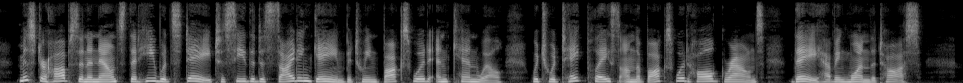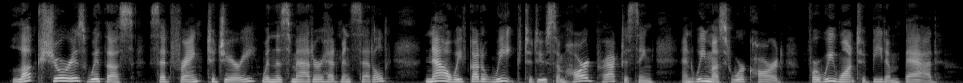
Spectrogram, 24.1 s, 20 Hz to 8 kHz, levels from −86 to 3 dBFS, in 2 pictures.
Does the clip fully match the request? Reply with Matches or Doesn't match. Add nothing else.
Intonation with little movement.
Doesn't match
